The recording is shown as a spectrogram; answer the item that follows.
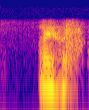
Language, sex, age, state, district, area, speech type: Manipuri, female, 45-60, Manipur, Churachandpur, urban, conversation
